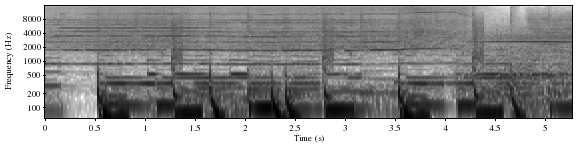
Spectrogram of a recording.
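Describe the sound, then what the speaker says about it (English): A handheld router trims a hardboard top flush with its MDF base, cutting with a loud, steady high whine interrupted by repeated low thumping bursts as the bit bites along the edge, close up with no talk. "I used the router to flush everything up."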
